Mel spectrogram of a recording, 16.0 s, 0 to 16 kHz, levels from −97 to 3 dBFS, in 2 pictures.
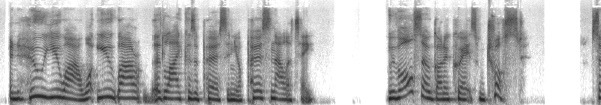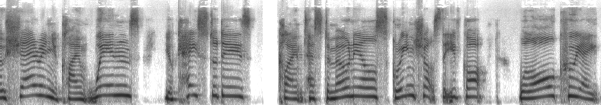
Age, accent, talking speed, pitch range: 20-39, British, 140 wpm, 215-315 Hz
